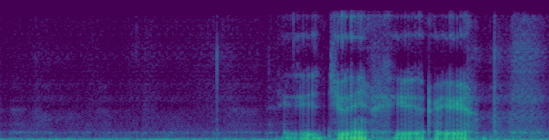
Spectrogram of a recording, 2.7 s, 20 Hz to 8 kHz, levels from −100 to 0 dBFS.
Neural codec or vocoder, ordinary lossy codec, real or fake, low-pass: autoencoder, 22.05 kHz, a latent of 192 numbers a frame, VITS, trained on many speakers; none; fake; 7.2 kHz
